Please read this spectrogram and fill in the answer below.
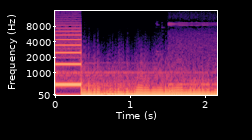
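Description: Cinematic sound-design hit: a bright ringing tone that cuts off after about a third of a second, giving way to a loud, deep bass rumble that holds, with a faint high whine coming in partway through.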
